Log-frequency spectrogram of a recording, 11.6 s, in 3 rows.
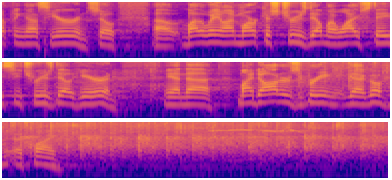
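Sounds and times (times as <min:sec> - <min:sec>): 
speech: 0:00.0 - 0:08.6
audience clapping: 0:06.6 - 0:11.6.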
